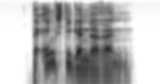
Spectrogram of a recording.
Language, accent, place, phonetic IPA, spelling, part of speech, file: German, Germany, Berlin, [bəˈʔɛŋstɪɡn̩dəʁən], beängstigenderen, adjective, De-beängstigenderen.ogg
- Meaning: inflection of beängstigend: 1. strong genitive masculine/neuter singular comparative degree 2. weak/mixed genitive/dative all-gender singular comparative degree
